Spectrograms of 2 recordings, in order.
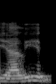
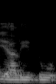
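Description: First: The word ends on a bare consonant. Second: The word ends with an added vowel. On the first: The speaker calls it right. "Harusnya Yalid" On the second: The speaker calls it wrong. "huruf sukun, dibaca dengan harokat"

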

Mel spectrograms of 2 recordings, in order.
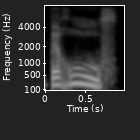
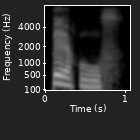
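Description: First: The stress is on the second syllable. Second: The stress is on the first syllable. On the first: The speaker calls it right. "وقتی تکیه اینجاست میشه بغوف" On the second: The speaker calls it wrong. "اگه بخوایم تکیه رو اینجا بذاریم که بغوف، اصلا خیلی اشتباه میشه"

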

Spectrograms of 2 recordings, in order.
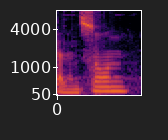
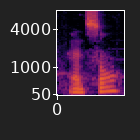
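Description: First: The name ends like the English word son. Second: The name ends with a nasal French vowel. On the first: The speaker calls it wrong. "Not Son" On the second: The speaker calls it right. "That's definitely the better pronunciation"

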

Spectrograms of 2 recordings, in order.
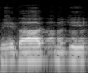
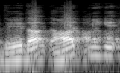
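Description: First: The two parts merge into one word. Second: The two parts are said separately, not merged. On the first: The speaker calls it right. "ഇപ്പൊ ആയ്ക്ക് പ്രാധാന്യം അവിടെ കൊടുക്കണം" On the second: The speaker calls it wrong. "വേദ ആത്മികേ എന്നല്ല"

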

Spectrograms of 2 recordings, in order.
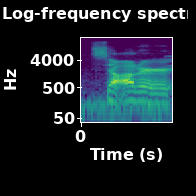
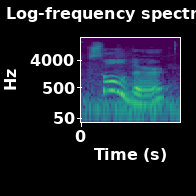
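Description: First: The word is said without an L sound. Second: The word is said with an L sound.

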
